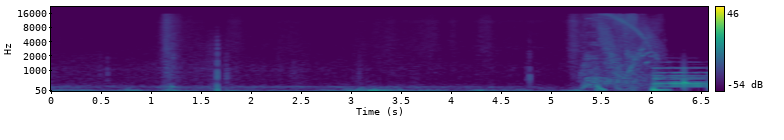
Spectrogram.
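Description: Faint outdoor ambience with a low steady hum and a few soft clicks, then near the end a loud swoosh whose pitch falls steeply: an editing transition effect.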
